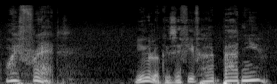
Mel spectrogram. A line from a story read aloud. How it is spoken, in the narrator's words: said my wife, anxiously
